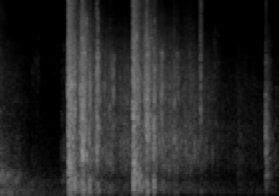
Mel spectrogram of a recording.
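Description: A shotgun fires two loud blasts in quick succession outdoors.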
